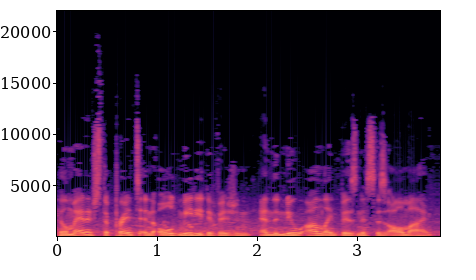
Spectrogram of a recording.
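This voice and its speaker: A man's voice: medium pitch, very animated, fast, darkish tone, slight background noise, close to an everyday voice. A man playing a cocky, exuberant young college graduate who is polite to elders, in an audio drama. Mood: confident. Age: young adult.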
